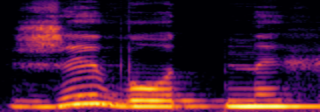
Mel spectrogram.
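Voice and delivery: word by word with long pauses; dictating. Shown as a demonstration. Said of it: "последнее предложение". (диктует по словам)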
